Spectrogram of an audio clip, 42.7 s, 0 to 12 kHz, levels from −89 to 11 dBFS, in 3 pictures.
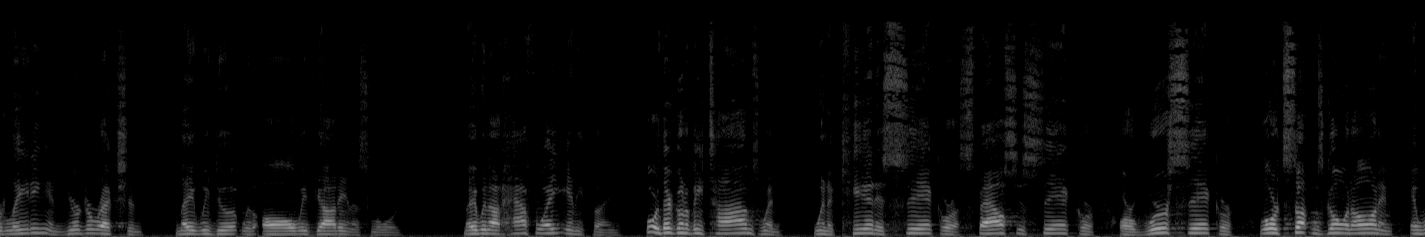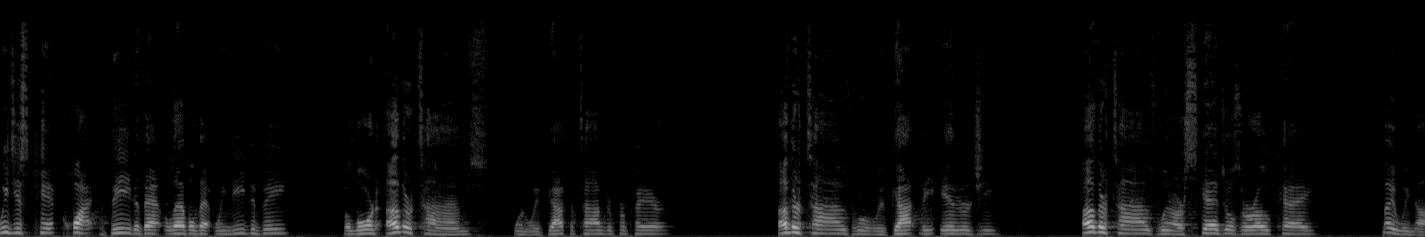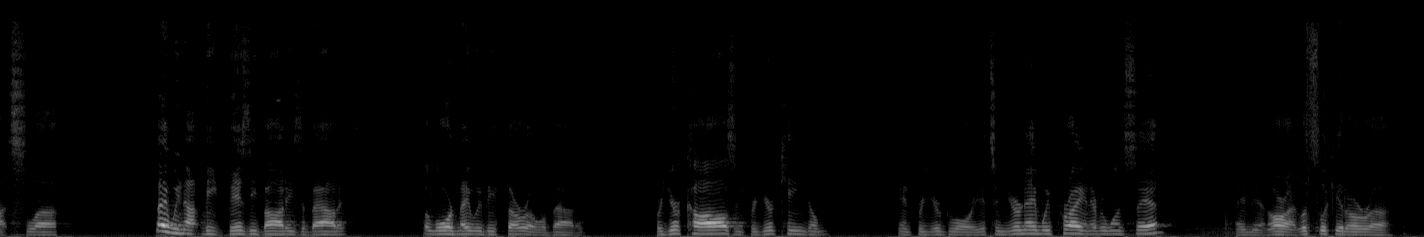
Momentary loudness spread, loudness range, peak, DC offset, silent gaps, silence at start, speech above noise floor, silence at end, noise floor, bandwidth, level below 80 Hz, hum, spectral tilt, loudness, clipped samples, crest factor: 20 LU; 7 LU; -12 dBFS; under 0.1%; none; 0 s; 42 dB; 0.4 s; -79 dBFS; 11 kHz; -72 dBFS; 60 Hz at -70 dBFS; -7 dB/octave; -37 LUFS; under 0.1%; 26 dB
